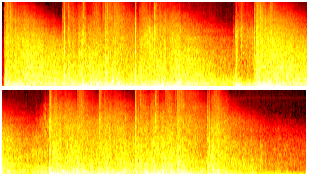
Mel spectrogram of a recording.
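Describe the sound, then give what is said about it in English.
A heavy artillery barrage during an advance on Mount Kosich rolls on continuously, with deep booming explosions in repeated waves, sharp cracking blasts cutting through a constant low rumble, loud, fading slightly at the end. “The men felt the earth begin to rumble as the artillery started to come alive.”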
